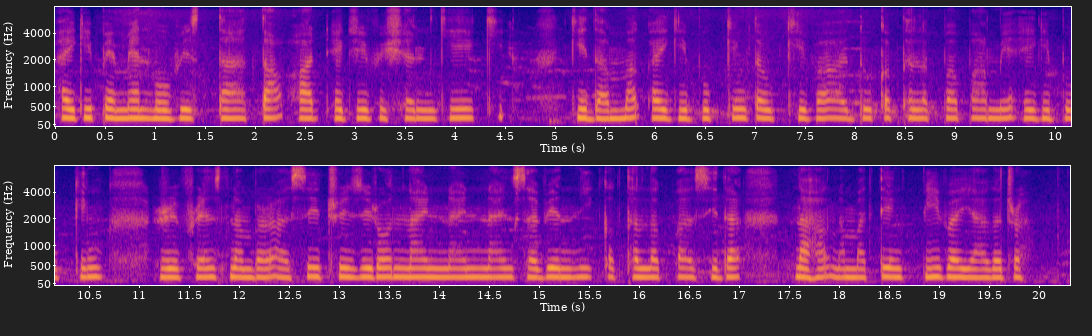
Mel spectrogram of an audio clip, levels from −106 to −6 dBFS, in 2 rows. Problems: none marked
